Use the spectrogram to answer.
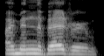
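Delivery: strange quavering fake granny; wolf faking a shaky old voice; wobbly voice. A narrator's reading. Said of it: "in a strange, wobbly voice".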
